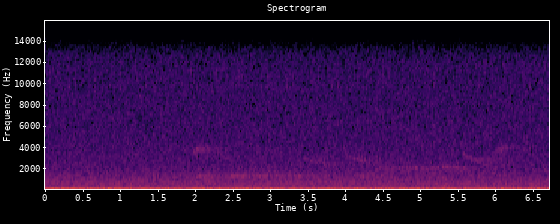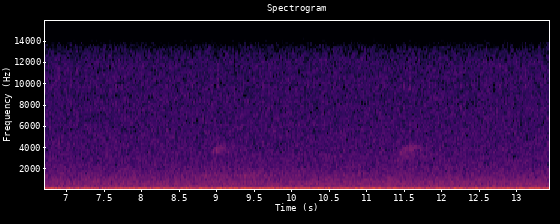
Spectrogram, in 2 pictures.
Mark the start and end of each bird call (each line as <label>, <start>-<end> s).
American Crow (Corvus brachyrhynchos), 2.3-3.7 s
